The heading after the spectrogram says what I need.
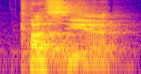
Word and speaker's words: Kussia: It's Kussia. Kussia. Kuhseeuh. Kussia.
